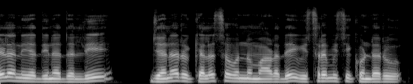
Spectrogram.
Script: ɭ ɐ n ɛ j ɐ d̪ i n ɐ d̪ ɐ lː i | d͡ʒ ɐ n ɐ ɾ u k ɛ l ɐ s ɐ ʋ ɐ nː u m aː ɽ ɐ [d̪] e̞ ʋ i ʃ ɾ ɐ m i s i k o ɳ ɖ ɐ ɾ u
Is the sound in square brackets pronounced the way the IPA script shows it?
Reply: yes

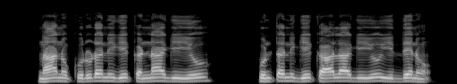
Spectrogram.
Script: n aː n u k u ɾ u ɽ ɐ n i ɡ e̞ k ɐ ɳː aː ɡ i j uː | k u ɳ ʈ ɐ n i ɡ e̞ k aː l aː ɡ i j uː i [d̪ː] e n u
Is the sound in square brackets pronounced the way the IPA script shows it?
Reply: yes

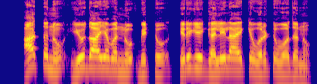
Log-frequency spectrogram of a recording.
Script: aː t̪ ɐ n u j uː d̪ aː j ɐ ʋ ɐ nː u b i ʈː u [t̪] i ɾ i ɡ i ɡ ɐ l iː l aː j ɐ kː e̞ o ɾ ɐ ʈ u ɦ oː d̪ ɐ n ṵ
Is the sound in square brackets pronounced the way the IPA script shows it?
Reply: yes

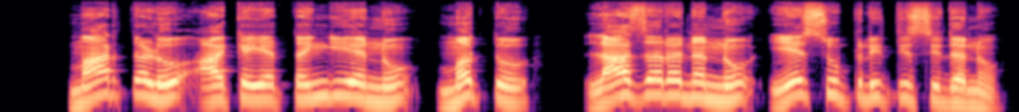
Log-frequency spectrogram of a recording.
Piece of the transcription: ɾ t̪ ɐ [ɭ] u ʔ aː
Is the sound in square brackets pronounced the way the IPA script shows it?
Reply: yes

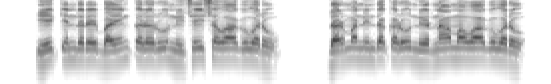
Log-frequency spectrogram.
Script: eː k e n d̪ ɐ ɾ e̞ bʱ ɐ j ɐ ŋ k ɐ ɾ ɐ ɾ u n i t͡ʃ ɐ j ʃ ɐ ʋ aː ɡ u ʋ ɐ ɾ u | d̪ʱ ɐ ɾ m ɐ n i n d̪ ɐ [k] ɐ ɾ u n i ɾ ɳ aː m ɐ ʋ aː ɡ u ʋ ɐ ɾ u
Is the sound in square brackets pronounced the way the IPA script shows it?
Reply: yes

